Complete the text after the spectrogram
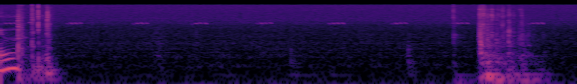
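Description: A man speaks briefly into a microphone in a calm voice.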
